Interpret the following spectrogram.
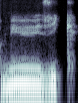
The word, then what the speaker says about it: musique: Attention, le S entre deux voyelles, on va prononcer comme un Z. D'accord? C'est pourquoi musique.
